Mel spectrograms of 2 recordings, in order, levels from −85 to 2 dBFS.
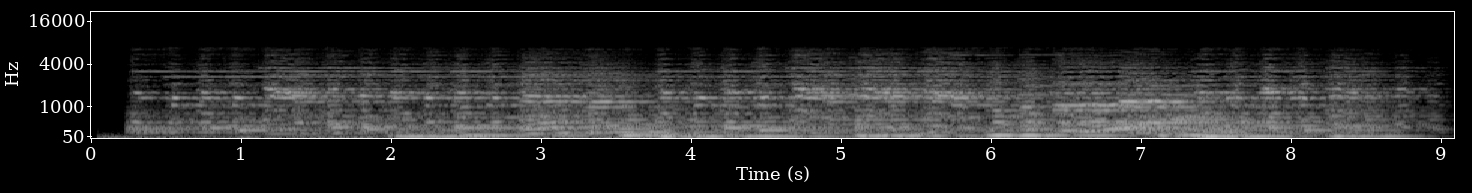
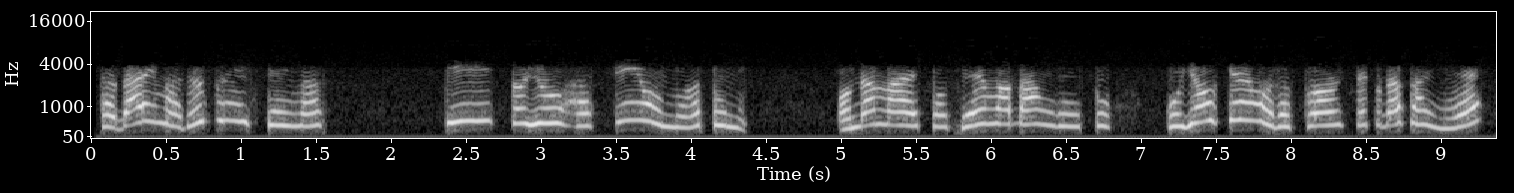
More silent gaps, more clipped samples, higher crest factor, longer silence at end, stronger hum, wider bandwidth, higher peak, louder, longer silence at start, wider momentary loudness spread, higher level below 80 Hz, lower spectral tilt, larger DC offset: neither; neither; about the same, 16 dB vs 14 dB; about the same, 0.05 s vs 0.1 s; neither; first, 7 kHz vs 4 kHz; second, -16 dBFS vs 0 dBFS; second, -33 LUFS vs -14 LUFS; about the same, 0.1 s vs 0.05 s; about the same, 7 LU vs 8 LU; first, -40 dBFS vs -58 dBFS; about the same, -4.5 dB/octave vs -5.5 dB/octave; neither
